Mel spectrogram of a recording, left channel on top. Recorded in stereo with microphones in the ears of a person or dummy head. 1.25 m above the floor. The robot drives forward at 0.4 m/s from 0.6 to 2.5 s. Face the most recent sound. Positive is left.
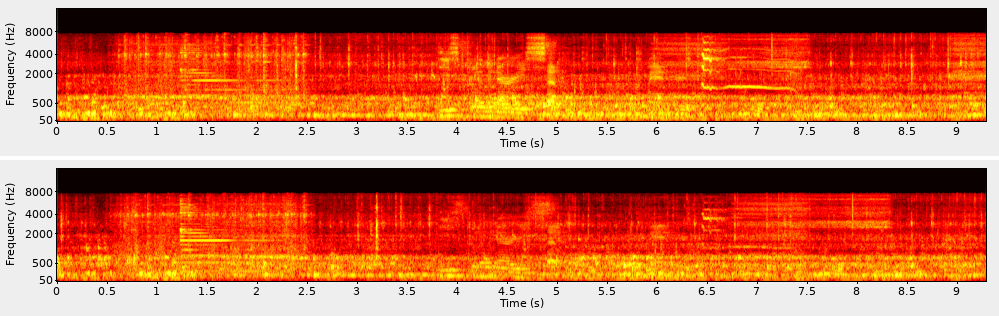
turn(degrees=35)  # may be behind; listen again after turning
